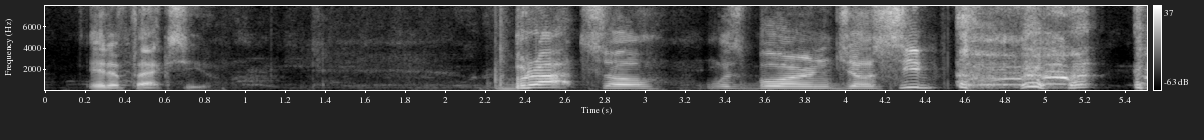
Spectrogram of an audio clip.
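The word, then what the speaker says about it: Braco: better known as Bratzo. B R A C O, but it's pronounced Bratzo.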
